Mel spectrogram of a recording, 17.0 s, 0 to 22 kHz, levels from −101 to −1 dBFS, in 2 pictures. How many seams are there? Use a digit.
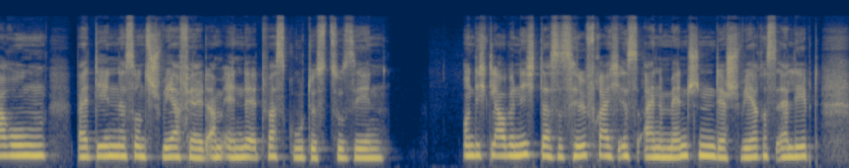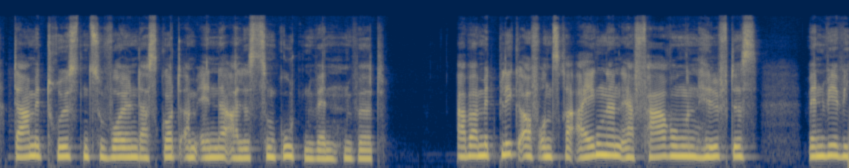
1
